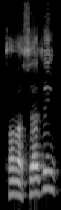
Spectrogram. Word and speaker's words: Tomassetti: story um so I'd like to welcome germano Tomasetti uh to the show I hope I said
